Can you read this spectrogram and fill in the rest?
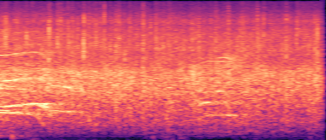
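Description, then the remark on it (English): The audience at an IGN event applauds steadily, dense clapping holding at an even, fairly loud level for the whole stretch, with a few faint voices mixed into the noise near the start. “So the biggest round of applause goes to everyone in the audience right now.”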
